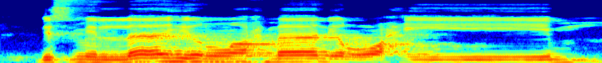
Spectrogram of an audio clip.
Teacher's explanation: mim ditutup Nun enggak ditutup mulutnya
